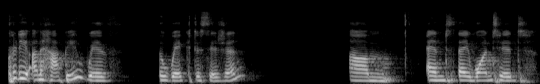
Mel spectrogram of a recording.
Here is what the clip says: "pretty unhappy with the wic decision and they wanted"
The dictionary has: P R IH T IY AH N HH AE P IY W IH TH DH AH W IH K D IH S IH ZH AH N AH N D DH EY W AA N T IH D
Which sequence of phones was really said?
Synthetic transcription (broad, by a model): P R IH T IY AH N HH AE P IY W IH DH AH W IH K D IH S IH ZH AH N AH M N DH EY W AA N T IH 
